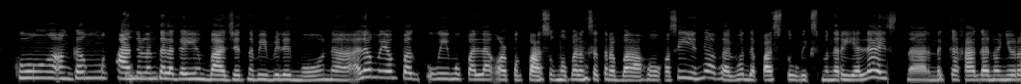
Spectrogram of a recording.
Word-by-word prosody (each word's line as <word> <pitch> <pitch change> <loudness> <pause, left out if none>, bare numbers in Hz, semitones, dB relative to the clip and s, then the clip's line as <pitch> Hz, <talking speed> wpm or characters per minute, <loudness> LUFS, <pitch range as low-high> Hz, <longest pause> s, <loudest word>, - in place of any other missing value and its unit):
kung 300 0 0
hanggang 275 +1 +1
magkano 280 -2 +2
lang 270 0 -2
talaga 260 -3 +2
yung 250 -1 +1
budget 220 -1 +3
na - - +1
bibilhin 225 0 0
mo 200 +2 -3
na, 210 -2 -1
alam 335 +1 +2
mo - - -5
yung 305 0 +1
pag-uwi 260 -1 -3
mo 250 - -3
palang 225 -1 0
or 215 - +2
pag-pasok 215 0 +2
mo 215 - +2
palang 225 +2 +1
sa 245 - -3
trabaho, 205 -2 0
kasi 290 +10 -4
yun 260 - -3
nga 295 -3 -2
sabi 210 -6 -1
mo 235 - -3
the 210 - -1
past 210 +2 +1
2 215 -1 -2
weeks 215 +2 -7
mo 210 - -3
na-realize 220 +9 +2
na 105 - -2
nagkaka-ganon 210 0 0
yung 220 +1 0
225 Hz, 215 wpm, -25 LUFS, 210-270 Hz, -, budget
